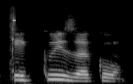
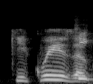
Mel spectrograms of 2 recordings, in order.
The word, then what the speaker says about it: Kikwizako: Kikwizako. Well done, a bit tricky, but in this case you use ki instead of ke. Kikwizako. Kikwizako. Kikwiza, because I mean it rhymes with ki.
